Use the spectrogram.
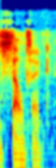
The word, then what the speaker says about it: Celtic: And it's Celtic, Michael, not Celtic. Celtic's a football team in Scotland. Okay, my bad. Us dumb Americans. Celtic. Okay. Looks like it's a C, but it sounds like a K.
